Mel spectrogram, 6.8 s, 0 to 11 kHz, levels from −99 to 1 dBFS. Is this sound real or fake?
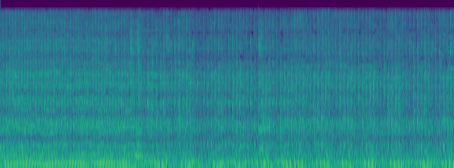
real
